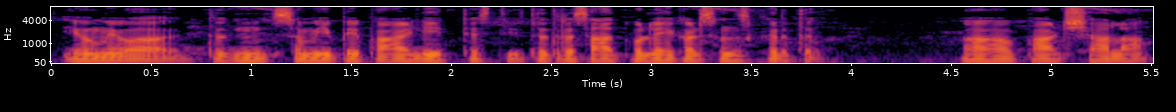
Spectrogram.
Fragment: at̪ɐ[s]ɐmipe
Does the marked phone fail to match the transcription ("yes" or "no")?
no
